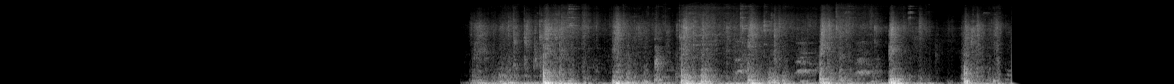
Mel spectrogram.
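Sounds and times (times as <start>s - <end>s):
person going up stairs: 4.7s - 10.2s
quiet dog bark: 5.4s - 10.1s.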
